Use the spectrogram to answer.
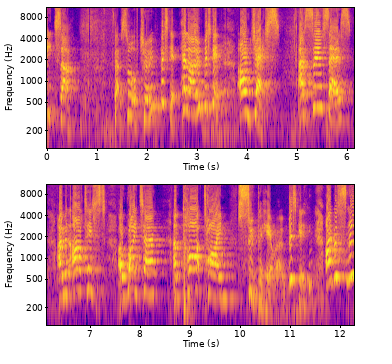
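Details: Adult woman living with Tourette syndrome, with frequent vocal tics of words interrupting her speech; vocal tics (Tourette syndrome).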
